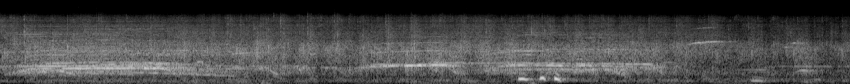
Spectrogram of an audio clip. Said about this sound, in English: So please put your hands together and give a warm Happiness Lab Live welcome to Jason Mitchell.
